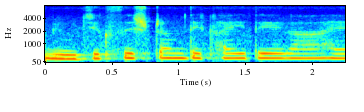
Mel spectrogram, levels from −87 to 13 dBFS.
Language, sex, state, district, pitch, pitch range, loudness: Hindi, female, Maharashtra, Gondia, 245 Hz, 235-245 Hz, -14 LUFS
